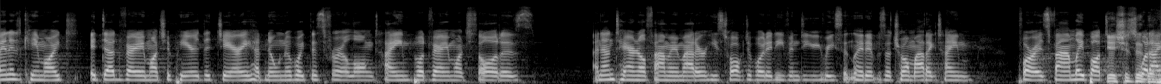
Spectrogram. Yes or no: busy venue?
yes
